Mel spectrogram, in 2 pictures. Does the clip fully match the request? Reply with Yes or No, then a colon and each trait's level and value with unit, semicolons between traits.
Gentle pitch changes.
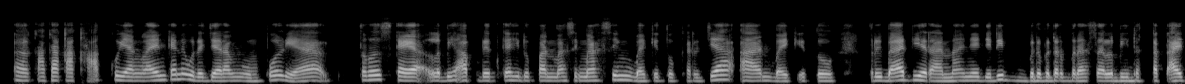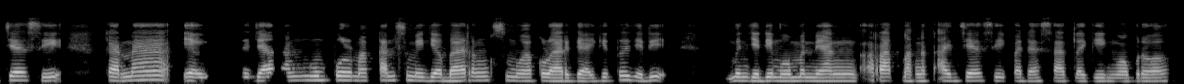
Yes: narrow, 2.0 semitones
